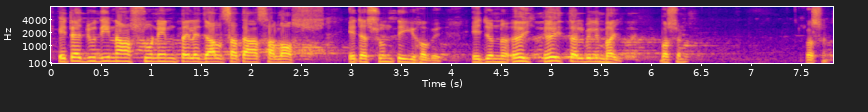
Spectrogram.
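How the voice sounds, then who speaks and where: High-voiced preacher from Assam, animated. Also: male voice, a little slow, pauses often, big-room sound. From Assam, India. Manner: humorous, animated, calls on audience. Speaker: Islamic preacher. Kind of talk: Bengali waz sermon. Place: open-air religious gathering. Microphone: stage microphone.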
